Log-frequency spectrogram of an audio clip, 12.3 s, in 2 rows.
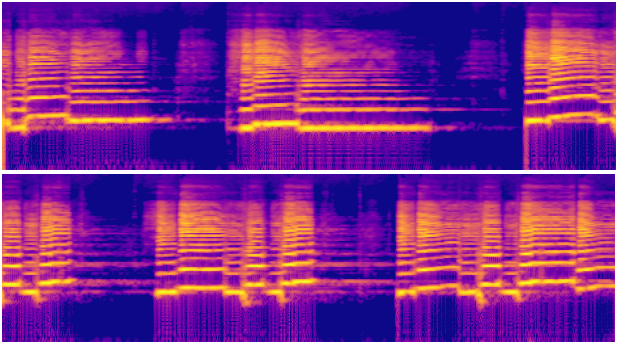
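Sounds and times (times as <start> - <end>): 
street tenor saxophone playing expressive blues: 0.0 - 12.2.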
